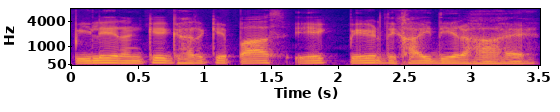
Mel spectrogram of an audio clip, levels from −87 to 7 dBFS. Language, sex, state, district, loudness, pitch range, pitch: Hindi, male, Uttar Pradesh, Lalitpur, -15 LUFS, 110-120 Hz, 110 Hz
